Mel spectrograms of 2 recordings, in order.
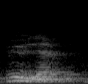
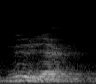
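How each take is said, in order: Both takes have the same delivery.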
